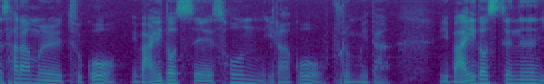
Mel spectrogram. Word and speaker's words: 미다스: 어, 우리는 손만 대면 뭐든 성공시키는 사람을 두고이 마이더스의 손이라고 부릅니다.이 마이더스는 영어식 발음이고요. 그리스 신하에 나오는 인물의 원래 이름은 미다스 왕입니다.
